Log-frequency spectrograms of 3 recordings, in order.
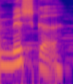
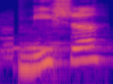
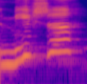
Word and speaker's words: Misha: I I don't know why I want to call her Mishka. How do you say this name? I'm going to look it up. I want to cuz I looked at I wanted to say Mishka. Misha. That's what it is.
